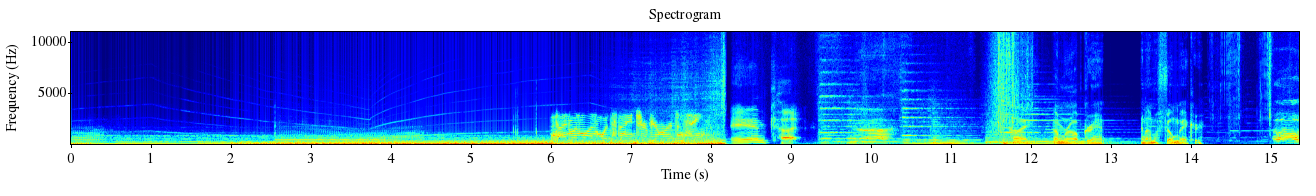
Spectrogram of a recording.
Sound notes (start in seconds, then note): 3.8 police sirens; 9.8 groans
